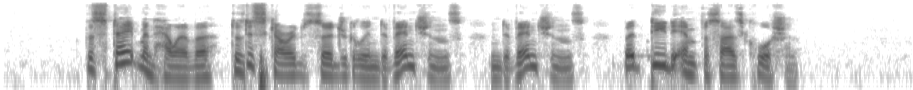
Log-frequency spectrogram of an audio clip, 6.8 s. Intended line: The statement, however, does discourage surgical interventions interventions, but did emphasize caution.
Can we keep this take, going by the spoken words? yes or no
yes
